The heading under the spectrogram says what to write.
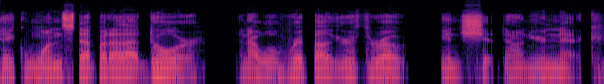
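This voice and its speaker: A man's very deep, low, put-on character voice in a dry, close sound with no echo. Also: moderate pace. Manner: menacing, horror-style.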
